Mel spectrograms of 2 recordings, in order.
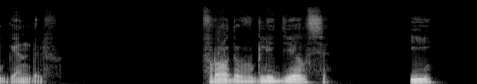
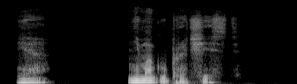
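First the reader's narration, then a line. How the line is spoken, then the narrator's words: Barely audible. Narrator (Russian): едва слышно произнес Фродо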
